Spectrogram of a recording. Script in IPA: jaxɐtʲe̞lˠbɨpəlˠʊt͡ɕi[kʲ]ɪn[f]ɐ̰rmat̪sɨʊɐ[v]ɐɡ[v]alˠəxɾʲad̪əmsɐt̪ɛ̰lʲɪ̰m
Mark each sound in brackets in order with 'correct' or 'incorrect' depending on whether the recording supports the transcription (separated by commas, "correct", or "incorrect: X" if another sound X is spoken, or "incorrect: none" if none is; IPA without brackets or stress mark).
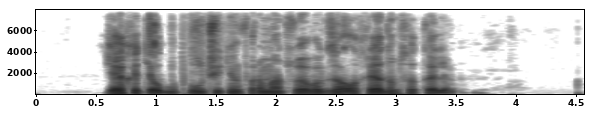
incorrect: tʲ, correct, correct, incorrect: z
